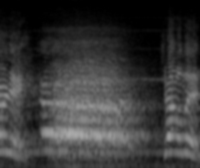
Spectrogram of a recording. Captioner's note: rebels cheering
